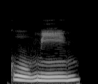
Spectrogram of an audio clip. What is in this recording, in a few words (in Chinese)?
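"股民", Mandarin Chinese; chinese-flashcards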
